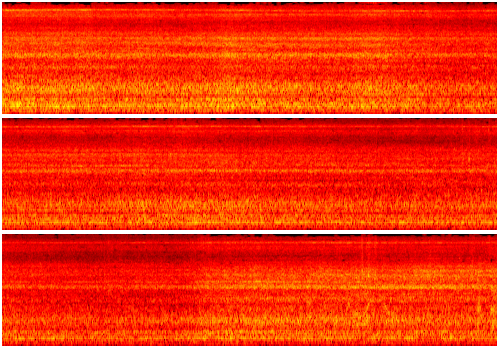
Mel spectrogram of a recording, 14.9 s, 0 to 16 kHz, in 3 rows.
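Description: Krone BIG X 1180 forage harvester's 24-litre V12 engine and chopping drum running steadily under load while cutting maize, a continuous machine drone with a steady hum. It dips slightly in loudness partway through and picks up again near the end.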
